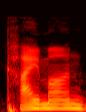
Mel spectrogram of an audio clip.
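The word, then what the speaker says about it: Kaiman: So anyway, this character's name is pronounced Cayman by the Japanese characters.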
